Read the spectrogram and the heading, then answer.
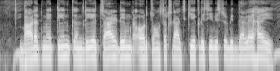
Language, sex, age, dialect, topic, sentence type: Magahi, male, 25-30, Western, agriculture, statement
